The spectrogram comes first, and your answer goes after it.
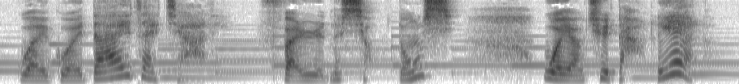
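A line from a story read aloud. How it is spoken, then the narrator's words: Giggling. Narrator (Chinese): 特利咯咯的笑着说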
